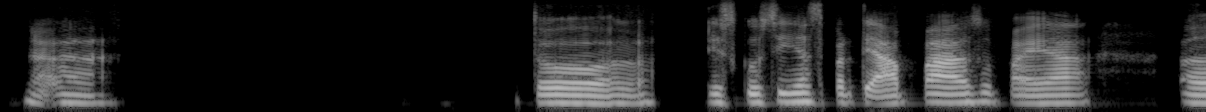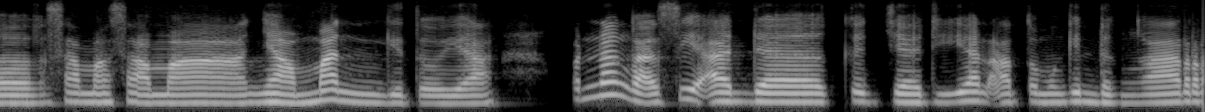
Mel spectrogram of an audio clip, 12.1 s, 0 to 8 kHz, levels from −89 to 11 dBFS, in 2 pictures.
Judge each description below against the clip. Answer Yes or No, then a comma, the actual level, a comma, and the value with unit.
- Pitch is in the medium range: Yes, medium, 175 Hz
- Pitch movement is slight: Yes, narrow, 2.1 semitones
